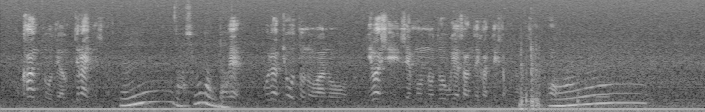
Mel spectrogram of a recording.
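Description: A voice speaking in short, scattered phrases over a steady low hum, with a brief knock about eight seconds in.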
